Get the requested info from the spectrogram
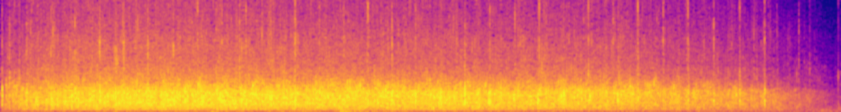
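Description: A crowd applauding, a dense steady clapping that fades out over the last couple of seconds.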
